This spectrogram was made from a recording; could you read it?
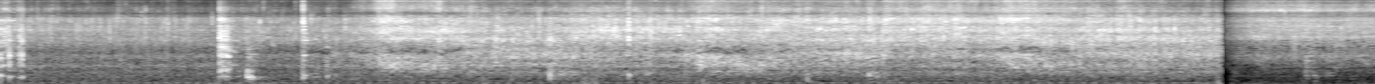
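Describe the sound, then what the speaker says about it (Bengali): Water poured into a pot of frying meat and potatoes for a meat-and-potato curry: a few stirring clinks, then a steady broadband rushing sizzle as liquid hits hot oil, ending abruptly near the close, no talking. "এবারে জল দিয়ে দেবো"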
